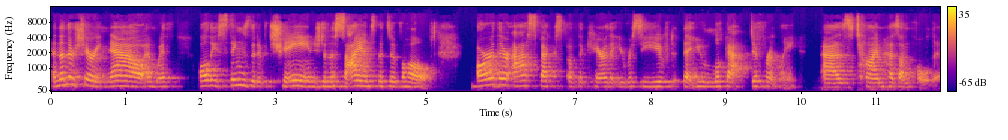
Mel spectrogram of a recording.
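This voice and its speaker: A woman's unremarkable speaking voice, moderately paced and fairly high-pitched, with fairly even intonation. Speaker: podcast host and midwife. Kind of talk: interview intro and conversational interview.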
